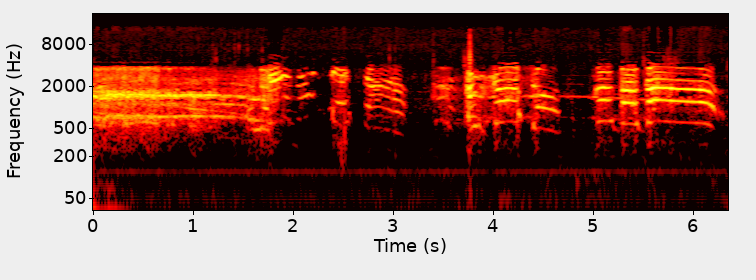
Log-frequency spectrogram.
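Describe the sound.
A human voice imitates a rooster's crow: one long, strained held note, then a run of short, choppy crowing syllables, loud.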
